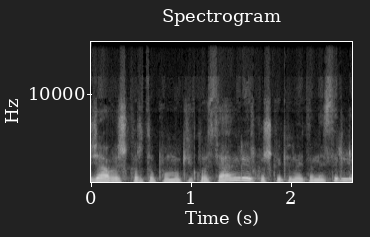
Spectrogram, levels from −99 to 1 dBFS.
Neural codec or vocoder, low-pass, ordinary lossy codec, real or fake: none; 14.4 kHz; Opus, 16 kbps; real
